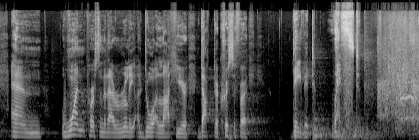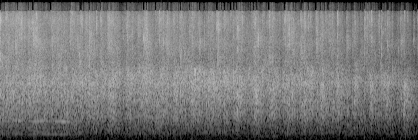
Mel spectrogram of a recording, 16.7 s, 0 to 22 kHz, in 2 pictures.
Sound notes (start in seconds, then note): 7.4 applause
